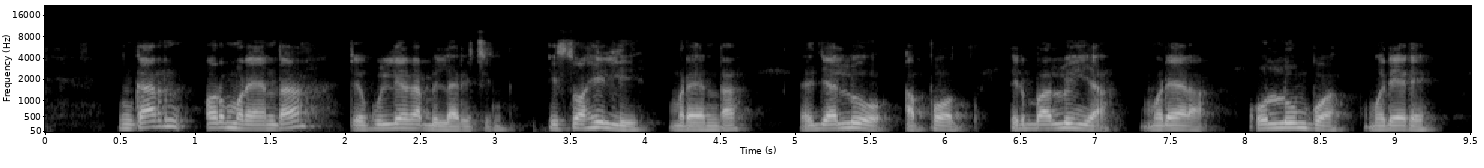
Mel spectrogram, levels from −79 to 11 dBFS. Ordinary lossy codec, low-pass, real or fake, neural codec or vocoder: Opus, 16 kbps; 7.2 kHz; fake; codec, 16 kHz, 16 kbps, FunCodec, trained on Chinese and English, 50 frames a second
